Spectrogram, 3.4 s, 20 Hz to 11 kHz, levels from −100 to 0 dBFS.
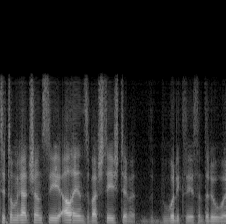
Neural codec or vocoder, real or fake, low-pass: codec, 16 kHz, 0.2 kbps, FocalCodec; fake; 7.2 kHz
